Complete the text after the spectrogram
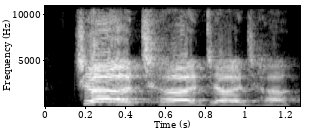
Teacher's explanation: इसीलिए देखो कि पहले वर्ग जब बनाते हैं व्यंजन के तो पहली लाइन का वर्ग की आती है, दूसरी लाइन फिर हमारी चा वर्ग की आती है, च छ ज झ, क्योंकि दूसरे नंबर के स्थान से निकल रही है। ठीक है, दूसरे नंबर के तालु से ये चा वर्ग की अक्षर निकलते हैं, इसीलिए इसको तालव्य भी कहते हैं, तालु से स्पर्श होने वाले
